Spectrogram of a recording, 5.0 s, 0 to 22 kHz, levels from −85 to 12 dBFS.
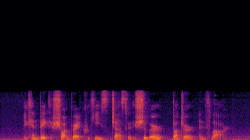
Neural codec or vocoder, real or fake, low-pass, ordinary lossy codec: codec, 16 kHz, 0.8 kbps, ZipCodec; fake; none; none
